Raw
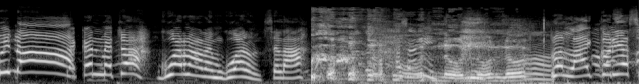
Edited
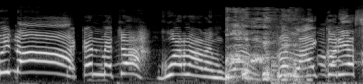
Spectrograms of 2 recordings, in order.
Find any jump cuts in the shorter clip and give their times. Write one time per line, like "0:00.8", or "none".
0:02.7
